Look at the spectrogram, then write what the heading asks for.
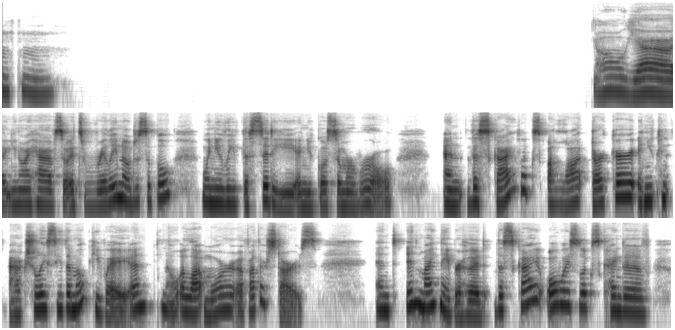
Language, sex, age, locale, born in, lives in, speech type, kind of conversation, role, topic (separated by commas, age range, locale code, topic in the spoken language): English, female, 30-34, en-US, United States, United States, read, expert-assistant, asker, How does light pollution affect stargazing and wildlife?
